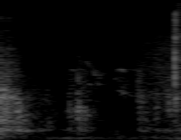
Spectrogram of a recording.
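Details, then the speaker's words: Young broiler chicken from a new batch, on deep litter in a shed, sneezing: a single tiny, sharp snick against a quiet room background. "Ну але хто дивиться ще з відео чуєте курка чхає Так це є також одним із болючих питань"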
